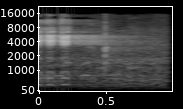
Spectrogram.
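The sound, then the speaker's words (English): A short, wavering bleat, like someone imitating a sheep, sounding nasal and slightly shaky, over a thin hiss and soft background noise. “It's like herding drunk, retarded sheep.”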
